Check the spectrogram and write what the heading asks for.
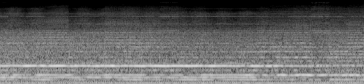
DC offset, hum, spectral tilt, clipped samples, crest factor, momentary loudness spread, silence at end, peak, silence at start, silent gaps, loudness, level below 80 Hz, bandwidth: under 0.1%; none; -4.5 dB/octave; under 0.1%; 10 dB; 2 LU; 0 s; -2 dBFS; 0 s; none; -13 LUFS; -26 dBFS; 16 kHz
